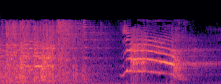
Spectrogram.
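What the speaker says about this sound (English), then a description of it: "I threw it as hard as I could at the glass face" A communion chalice hurled at a glass face, a crashing shatter of breaking glass followed by a shrill, wavering cry, the sounds loud and close with no talk.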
